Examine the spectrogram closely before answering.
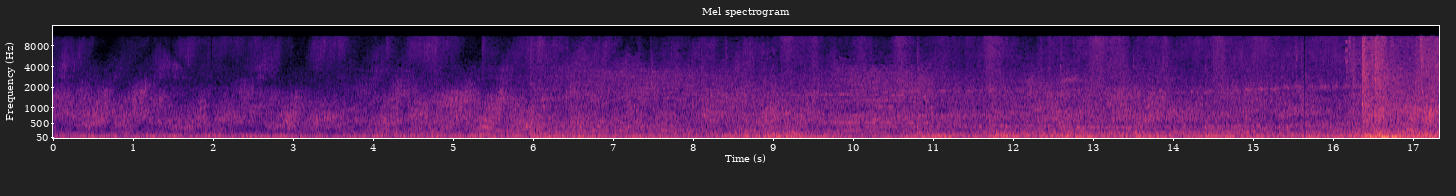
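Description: A game's jet thrusters roar steadily.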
